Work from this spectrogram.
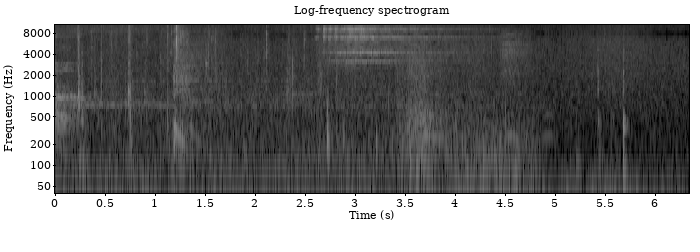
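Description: Horse hooves clip-clopping in Assassin's Creed Origins, faint irregular hoof strikes with occasional sharper knocks, quiet and sitting under ambient game sound and brief voices.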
